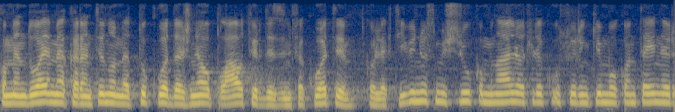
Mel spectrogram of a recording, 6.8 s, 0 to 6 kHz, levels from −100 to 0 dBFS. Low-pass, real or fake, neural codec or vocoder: 5.4 kHz; real; none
